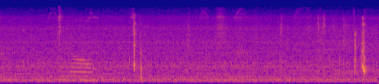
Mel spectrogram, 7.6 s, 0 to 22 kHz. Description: 1 week old with hiccups. Super cute!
